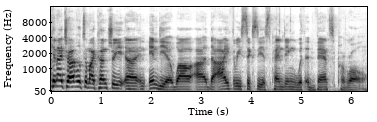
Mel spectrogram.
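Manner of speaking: ordinary talk, nothing marked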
